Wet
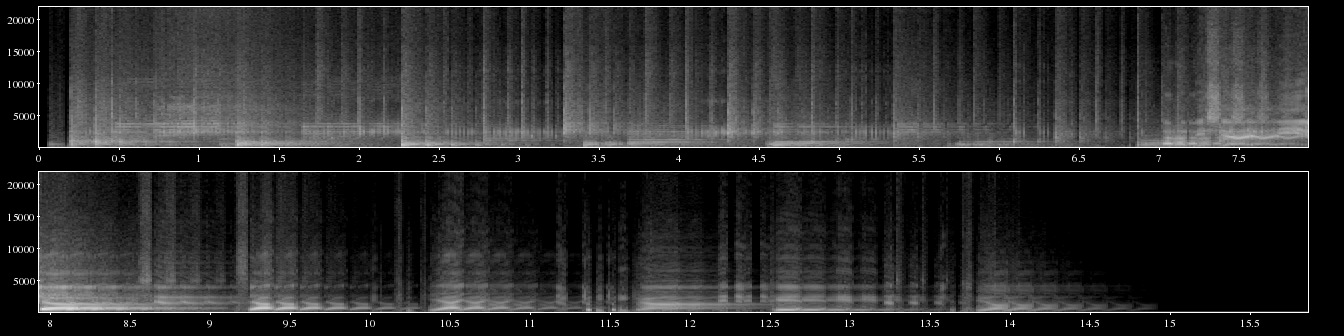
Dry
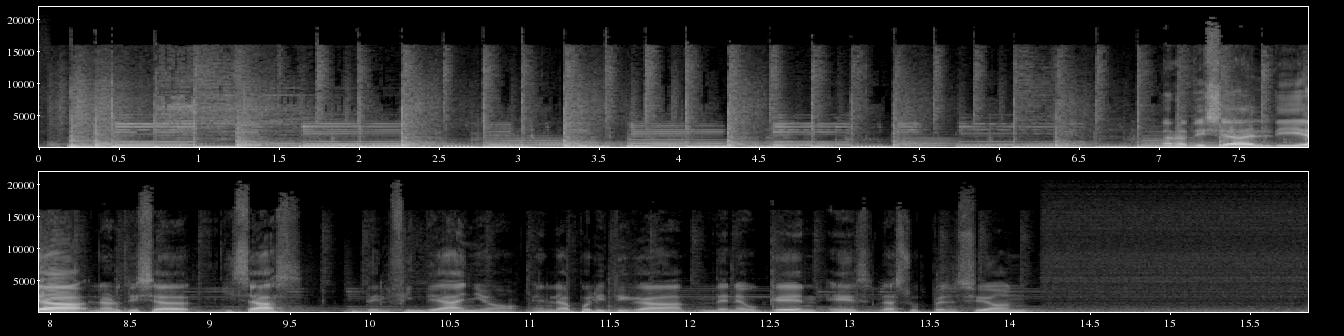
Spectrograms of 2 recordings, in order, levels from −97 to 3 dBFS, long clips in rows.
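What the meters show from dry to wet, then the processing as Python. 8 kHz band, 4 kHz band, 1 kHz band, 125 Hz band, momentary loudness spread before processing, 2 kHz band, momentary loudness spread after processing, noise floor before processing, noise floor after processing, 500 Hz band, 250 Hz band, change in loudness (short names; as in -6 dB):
-1.0 dB, +2.5 dB, +6.5 dB, under -25 dB, 16 LU, +4.5 dB, 19 LU, -56 dBFS, -64 dBFS, +2.5 dB, -16.0 dB, +2.0 dB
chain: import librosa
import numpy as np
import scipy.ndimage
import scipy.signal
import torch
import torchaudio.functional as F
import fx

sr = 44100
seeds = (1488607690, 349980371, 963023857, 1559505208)

y = fx.rattle_buzz(x, sr, strikes_db=-27.0, level_db=-30.0)
y = fx.filter_lfo_highpass(y, sr, shape='saw_up', hz=0.88, low_hz=490.0, high_hz=3300.0, q=2.5)
y = fx.backlash(y, sr, play_db=-36.5)
y = fx.echo_feedback(y, sr, ms=155, feedback_pct=48, wet_db=-6.0)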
